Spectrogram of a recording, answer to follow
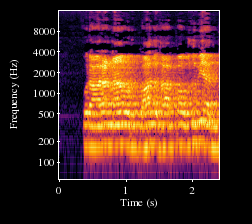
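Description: A man's voice. After a brief silence he draws out a single word, holding it at a steady pitch.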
